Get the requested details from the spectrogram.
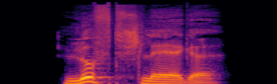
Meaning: nominative/accusative/genitive plural of Luftschlag
- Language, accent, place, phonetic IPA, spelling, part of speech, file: German, Germany, Berlin, [ˈlʊftˌʃlɛːɡə], Luftschläge, noun, De-Luftschläge.ogg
